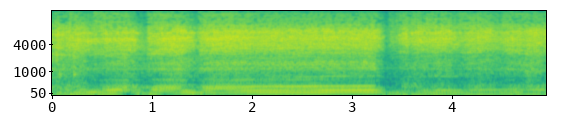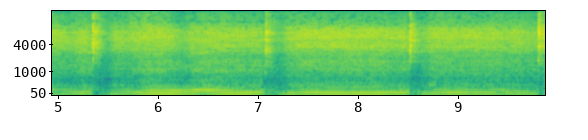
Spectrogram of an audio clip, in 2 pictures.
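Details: Morris Minor van starting for the first time, fed from an auxiliary fuel tank; the engine settles into a steady, low, even tick-over with no knocks or misses, though fuel is pouring out.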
